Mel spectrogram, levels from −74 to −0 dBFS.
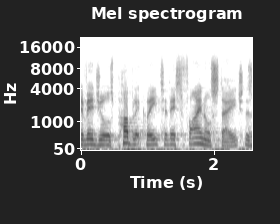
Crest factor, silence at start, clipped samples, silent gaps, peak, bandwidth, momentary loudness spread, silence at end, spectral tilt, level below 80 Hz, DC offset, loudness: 18 dB; 0 s; under 0.1%; none; -18 dBFS; 16 kHz; 6 LU; 0 s; -4 dB/octave; -56 dBFS; under 0.1%; -34 LUFS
